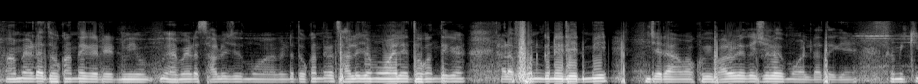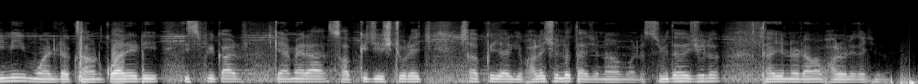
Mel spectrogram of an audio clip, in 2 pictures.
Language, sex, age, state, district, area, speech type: Bengali, male, 30-45, West Bengal, Purba Bardhaman, urban, spontaneous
